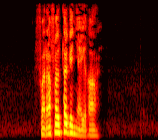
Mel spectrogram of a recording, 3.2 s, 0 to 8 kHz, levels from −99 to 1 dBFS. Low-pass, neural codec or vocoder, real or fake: 7.2 kHz; none; real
